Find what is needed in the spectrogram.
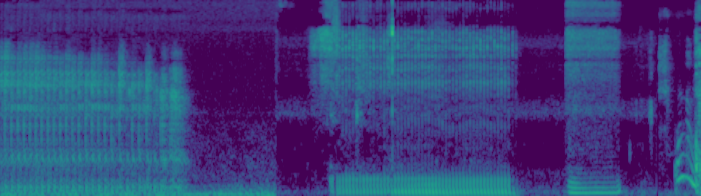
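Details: Loud, harsh, rattling snores from a sleeping dog, with brief snorts between breaths: heavy snoring.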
